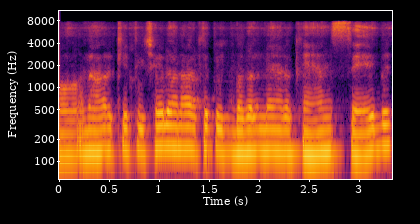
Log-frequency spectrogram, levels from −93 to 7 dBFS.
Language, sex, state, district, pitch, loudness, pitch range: Hindi, male, Haryana, Jhajjar, 130 Hz, -14 LUFS, 130-140 Hz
